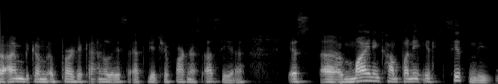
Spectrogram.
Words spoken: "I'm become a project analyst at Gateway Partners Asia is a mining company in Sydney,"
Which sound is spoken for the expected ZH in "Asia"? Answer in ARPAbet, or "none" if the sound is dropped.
S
